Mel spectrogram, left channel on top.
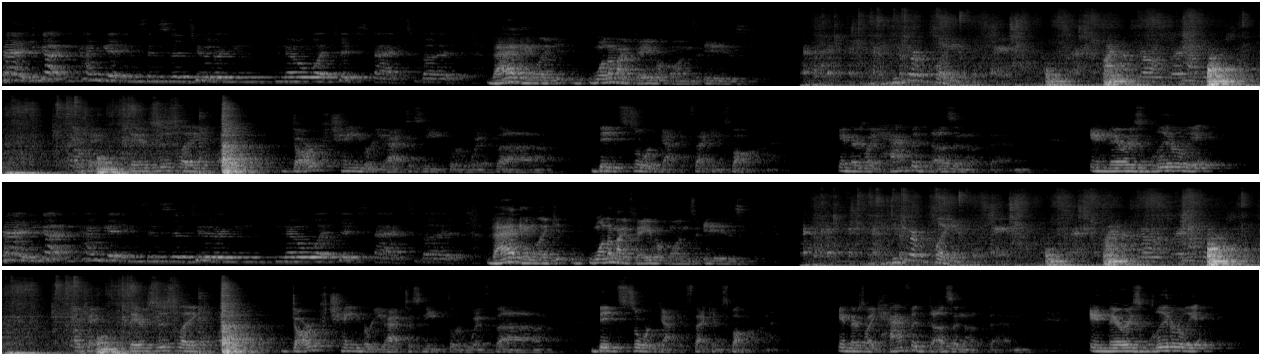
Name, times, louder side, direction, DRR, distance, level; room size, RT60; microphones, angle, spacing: voice 1, 0.0-4.6 5.0-5.3 11.0-12.8 13.2-13.9, equal, 25° left, -2 dB, 0.7 m, -42 dB
voice 2, 4.6-7.7 8.8-10.1 13.0-15.0 15.4-20.3 20.9-23.2 23.5-24.6, right 2 dB, 45° right, 2 dB, 0.5 m, -40 dB
sound 1, 8.0-14.9, right 1 dB, 60° right, 1.4 m, -31 dB
3.4 x 2.5 x 3.4 m, 0.97 s
head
